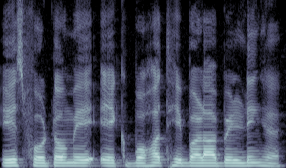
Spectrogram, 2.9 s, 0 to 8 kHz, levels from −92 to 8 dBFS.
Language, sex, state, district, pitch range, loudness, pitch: Hindi, male, Jharkhand, Garhwa, 130-140 Hz, -15 LUFS, 135 Hz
